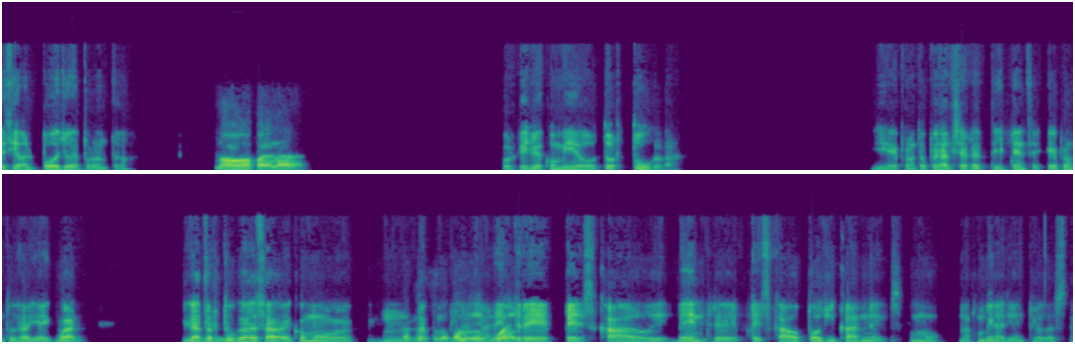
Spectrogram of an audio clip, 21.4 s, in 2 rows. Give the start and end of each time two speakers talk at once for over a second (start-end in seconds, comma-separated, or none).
14.7-16.0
